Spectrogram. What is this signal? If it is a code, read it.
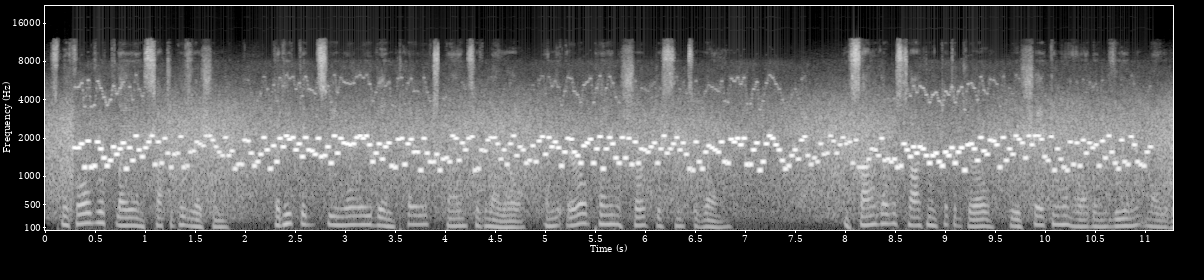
Multi-tone FSK (Olivia or MFSK type), about 1000 Hz wide, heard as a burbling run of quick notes, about 31.25 baud, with radio static and speech in English.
